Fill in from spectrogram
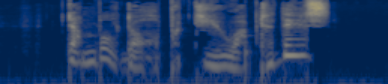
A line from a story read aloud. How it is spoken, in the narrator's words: whispered Slughorn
